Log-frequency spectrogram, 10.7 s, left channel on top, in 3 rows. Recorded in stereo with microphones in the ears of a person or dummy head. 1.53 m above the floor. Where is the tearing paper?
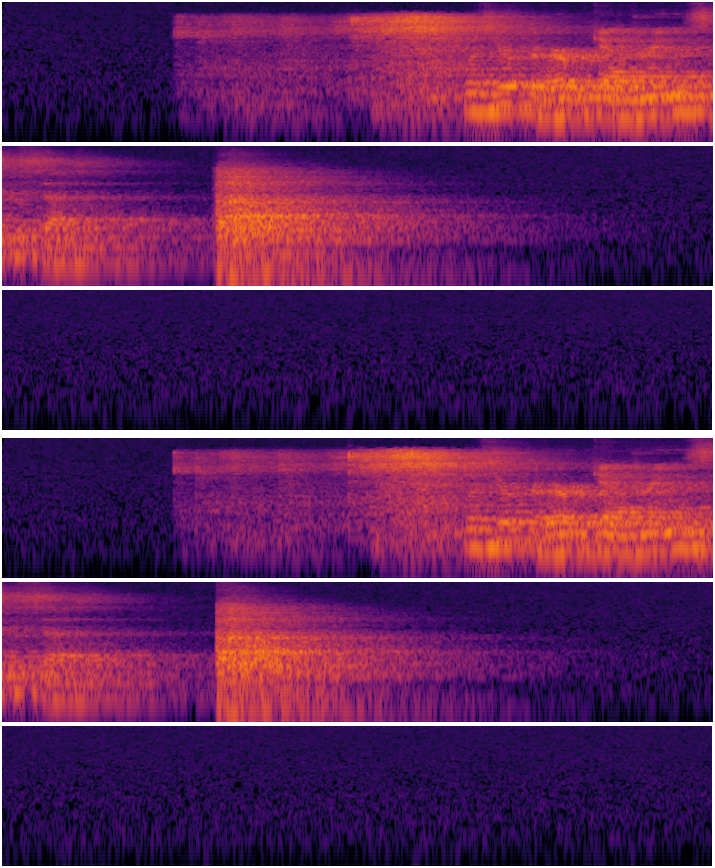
60° right (ahead or behind), 2.5 m.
